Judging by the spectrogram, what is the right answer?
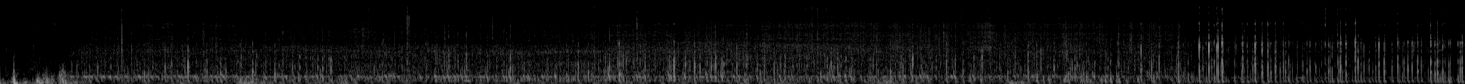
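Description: Skate blades gliding and scraping over clear black lake ice, giving a steady hum under a dense crackle of small scratches. Near the end the scraping turns sharper and brighter.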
